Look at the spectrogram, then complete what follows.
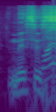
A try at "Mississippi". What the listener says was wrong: Why you say Mississippi so hard? Try to say all the S's.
